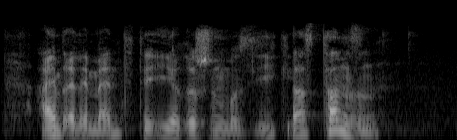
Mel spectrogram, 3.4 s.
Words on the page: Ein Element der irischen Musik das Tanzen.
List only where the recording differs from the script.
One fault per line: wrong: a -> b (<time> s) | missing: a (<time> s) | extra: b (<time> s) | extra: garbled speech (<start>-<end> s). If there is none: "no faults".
no faults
